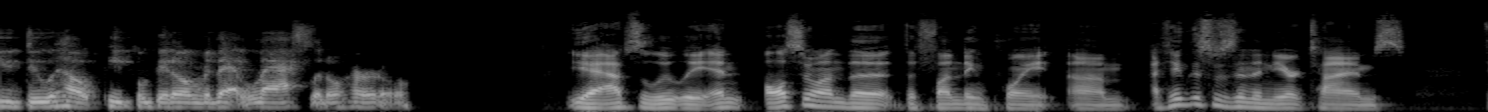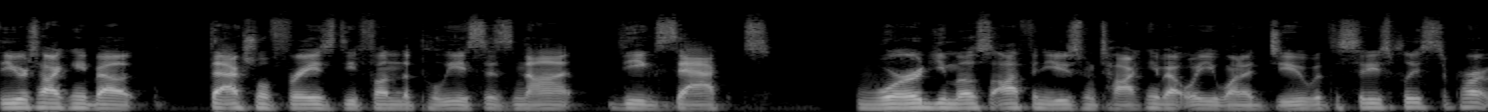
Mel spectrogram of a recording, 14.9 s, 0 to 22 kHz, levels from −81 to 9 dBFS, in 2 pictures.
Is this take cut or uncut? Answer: uncut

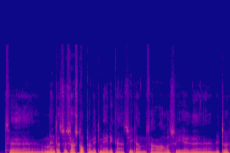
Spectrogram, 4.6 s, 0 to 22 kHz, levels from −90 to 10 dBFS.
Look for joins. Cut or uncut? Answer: uncut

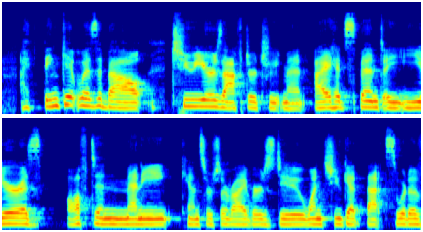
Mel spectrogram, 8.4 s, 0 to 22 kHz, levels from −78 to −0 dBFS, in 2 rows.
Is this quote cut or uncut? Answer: cut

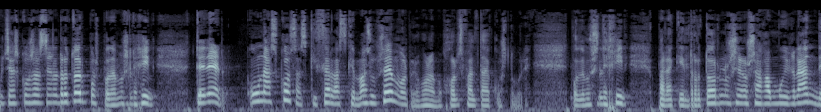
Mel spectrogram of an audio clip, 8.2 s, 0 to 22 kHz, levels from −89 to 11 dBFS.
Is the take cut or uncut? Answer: cut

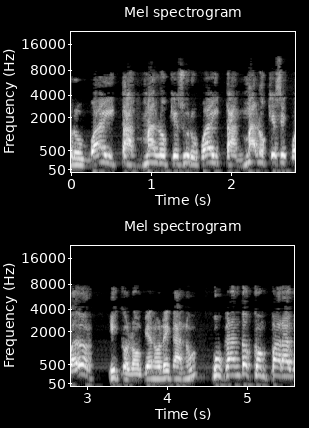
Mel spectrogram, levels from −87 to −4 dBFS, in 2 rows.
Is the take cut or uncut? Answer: cut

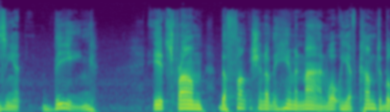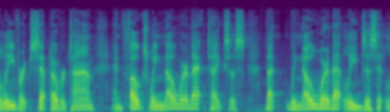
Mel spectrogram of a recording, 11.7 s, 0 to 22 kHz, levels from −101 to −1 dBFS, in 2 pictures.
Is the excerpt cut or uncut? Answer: uncut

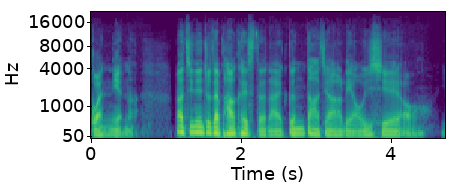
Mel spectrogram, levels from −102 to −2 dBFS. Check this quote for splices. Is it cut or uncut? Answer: cut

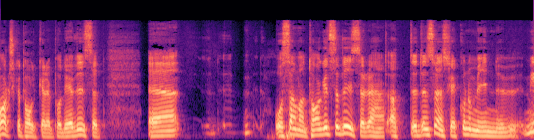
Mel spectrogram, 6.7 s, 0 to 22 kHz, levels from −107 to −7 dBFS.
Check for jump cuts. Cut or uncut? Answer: cut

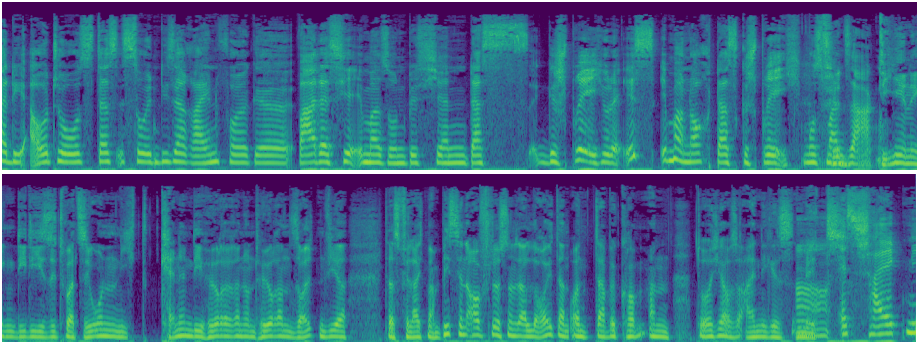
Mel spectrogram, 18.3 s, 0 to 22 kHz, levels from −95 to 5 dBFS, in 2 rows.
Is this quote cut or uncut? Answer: cut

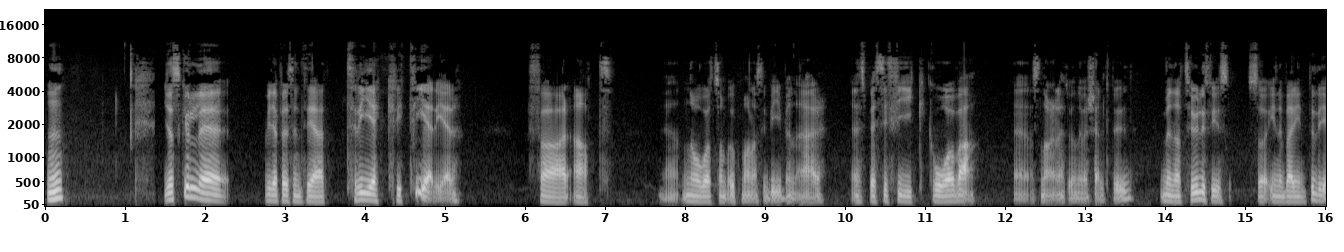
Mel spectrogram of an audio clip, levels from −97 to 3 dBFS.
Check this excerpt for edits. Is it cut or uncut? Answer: cut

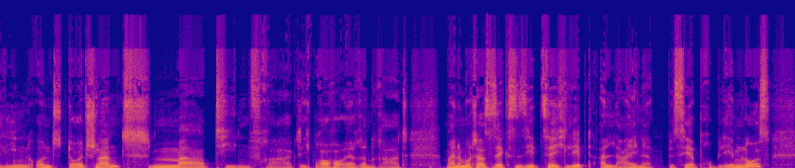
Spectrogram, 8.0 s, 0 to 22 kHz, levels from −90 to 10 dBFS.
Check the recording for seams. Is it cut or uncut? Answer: uncut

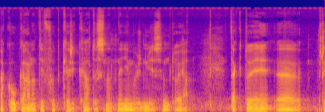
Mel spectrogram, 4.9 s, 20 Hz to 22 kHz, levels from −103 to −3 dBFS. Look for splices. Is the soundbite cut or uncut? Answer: uncut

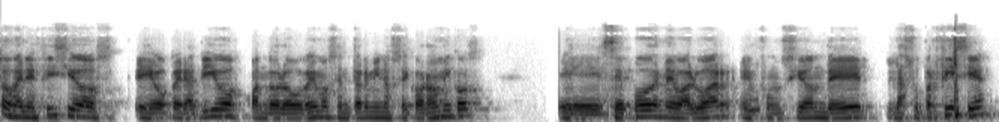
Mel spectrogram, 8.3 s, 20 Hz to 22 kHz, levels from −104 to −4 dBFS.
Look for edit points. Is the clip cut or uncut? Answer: uncut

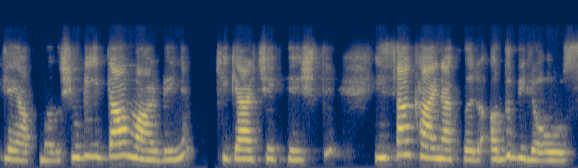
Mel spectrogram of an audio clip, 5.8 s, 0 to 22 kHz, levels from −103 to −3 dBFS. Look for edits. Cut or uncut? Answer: uncut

